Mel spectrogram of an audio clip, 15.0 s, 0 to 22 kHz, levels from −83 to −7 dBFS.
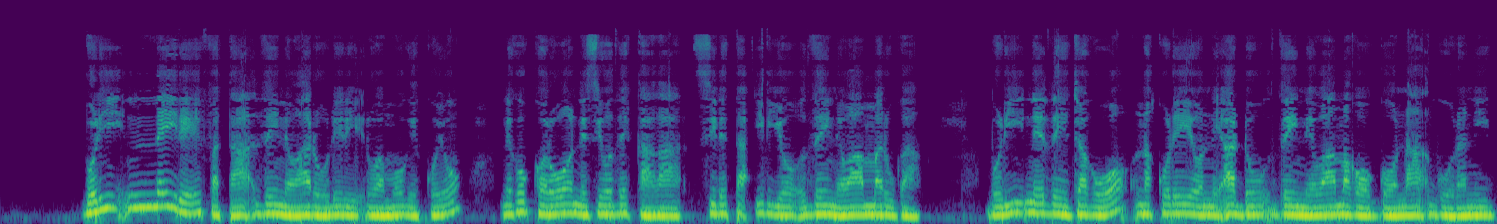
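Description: AAC compression runs throughout the speech, from start to finish: nothing sounds above 13.8 kHz, and sibilants take on a smeared, fizzy, warbling texture. The likely cause is an encoder quantising the spectrum coarsely, as at a low bitrate around 24 kbps.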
